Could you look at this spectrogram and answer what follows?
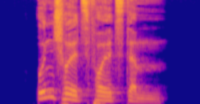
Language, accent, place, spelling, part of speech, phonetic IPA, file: German, Germany, Berlin, unschuldsvollstem, adjective, [ˈʊnʃʊlt͡sˌfɔlstəm], De-unschuldsvollstem.ogg
- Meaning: strong dative masculine/neuter singular superlative degree of unschuldsvoll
